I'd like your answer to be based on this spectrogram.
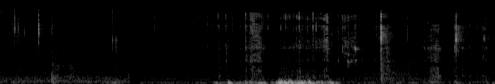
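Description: A blade scrapes flakes off the face of a solid rectangular bar of soap, green and orange outside with a cream core, held in a hand with long red nails. Dry, crisp scraping and crackling strokes come in an irregular run of sharp, bright ticks. The sound swells into a louder, low rustling grind in the middle before thinning back to scattered clicks.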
